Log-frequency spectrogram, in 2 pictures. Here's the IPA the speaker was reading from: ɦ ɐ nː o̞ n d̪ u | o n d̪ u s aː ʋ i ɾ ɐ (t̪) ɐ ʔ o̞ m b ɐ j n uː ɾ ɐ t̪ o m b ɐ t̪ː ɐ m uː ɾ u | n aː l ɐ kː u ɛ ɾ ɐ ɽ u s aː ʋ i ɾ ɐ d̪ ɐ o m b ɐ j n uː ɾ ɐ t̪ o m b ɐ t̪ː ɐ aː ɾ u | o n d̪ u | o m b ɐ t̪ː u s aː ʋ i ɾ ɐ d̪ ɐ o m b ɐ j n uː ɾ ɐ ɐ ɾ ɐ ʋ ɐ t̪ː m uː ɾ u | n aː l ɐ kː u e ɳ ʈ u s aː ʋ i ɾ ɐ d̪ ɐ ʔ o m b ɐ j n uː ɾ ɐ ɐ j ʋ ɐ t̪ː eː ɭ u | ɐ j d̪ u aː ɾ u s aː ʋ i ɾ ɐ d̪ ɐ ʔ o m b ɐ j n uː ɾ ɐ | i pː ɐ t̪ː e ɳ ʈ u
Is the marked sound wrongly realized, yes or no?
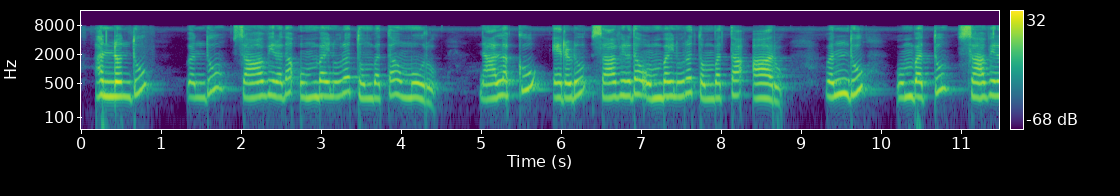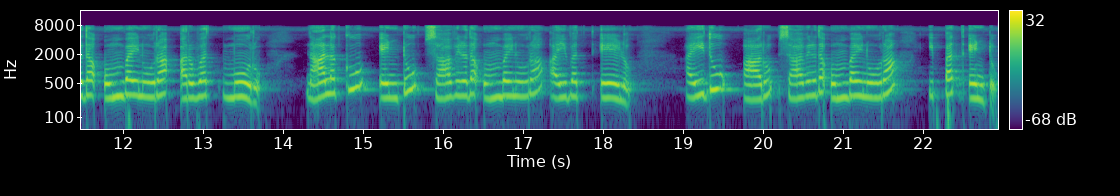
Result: yes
